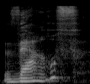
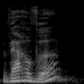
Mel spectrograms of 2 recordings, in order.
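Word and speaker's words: verve: Werf. mit Werf schreibt man e e, V-E-R-V-E, Werve, sagen auch manche.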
